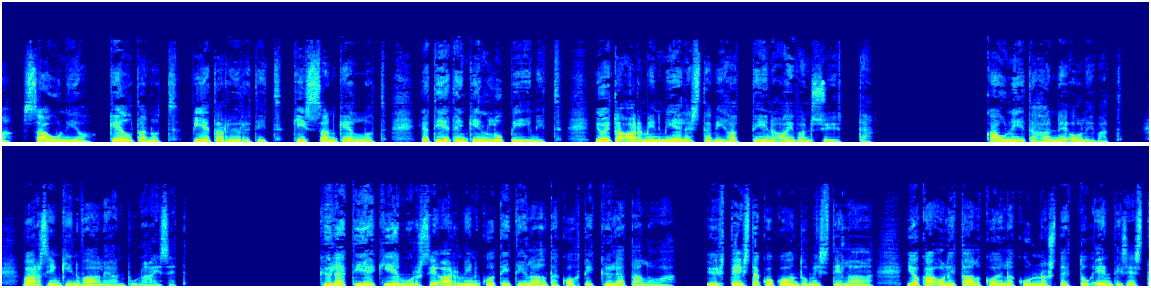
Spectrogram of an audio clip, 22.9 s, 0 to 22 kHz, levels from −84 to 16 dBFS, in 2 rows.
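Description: Three short bursts of wrong-frequency energy mark this audio as having corrupt frames decoded, at 8.18 to 8.22 s, 15.38 to 15.41 s and 16.84 to 16.87 s. Each lasts roughly 30 to 36 ms, which points to a single damaged frame played with misread gains or codes. The first is quieter, the later two clearly louder. These are bursts of energy at the wrong frequencies, not a smeared repeat of earlier sound, which sets them apart from a packet-loss dropout or concealment.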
